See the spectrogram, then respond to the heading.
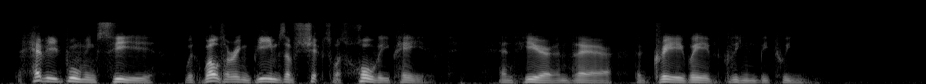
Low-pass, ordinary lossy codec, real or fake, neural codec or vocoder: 7.2 kHz; Opus, 24 kbps; fake; codec, 16 kHz in and 24 kHz out, 0.9 kbps, LongCat-Audio-Codec, four codebook decoder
